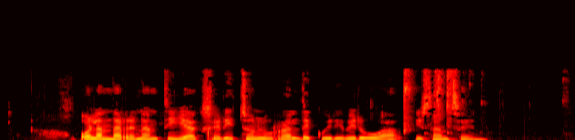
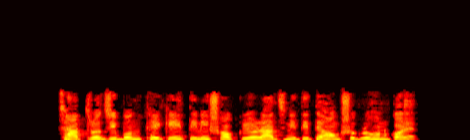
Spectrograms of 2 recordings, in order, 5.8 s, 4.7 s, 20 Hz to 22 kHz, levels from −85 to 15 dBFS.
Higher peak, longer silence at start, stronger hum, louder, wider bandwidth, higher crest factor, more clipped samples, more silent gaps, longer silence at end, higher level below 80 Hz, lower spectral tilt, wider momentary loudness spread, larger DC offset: second, -10 dBFS vs 0 dBFS; about the same, 0.5 s vs 0.6 s; neither; second, -29 LUFS vs -18 LUFS; first, 11.5 kHz vs 8 kHz; about the same, 20 dB vs 18 dB; neither; neither; first, 0.9 s vs 0.55 s; second, -84 dBFS vs -62 dBFS; about the same, -3.5 dB/octave vs -3.5 dB/octave; first, 9 LU vs 6 LU; neither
